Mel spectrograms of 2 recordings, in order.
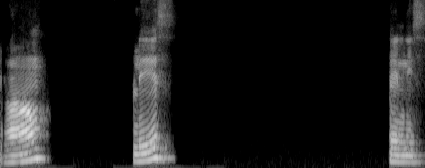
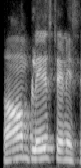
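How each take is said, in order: First: Long pause after Ram and after place; spaced out as if writing it; word-by-word dictation. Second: Said in the usual way. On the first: Shown as a demonstration. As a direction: dictate one word at a time. Dictates example while writing it.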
